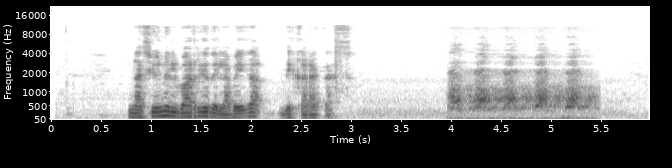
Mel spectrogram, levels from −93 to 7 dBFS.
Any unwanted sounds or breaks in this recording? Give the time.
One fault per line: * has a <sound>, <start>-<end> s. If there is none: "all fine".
* has a bark, 4.0-5.5 s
